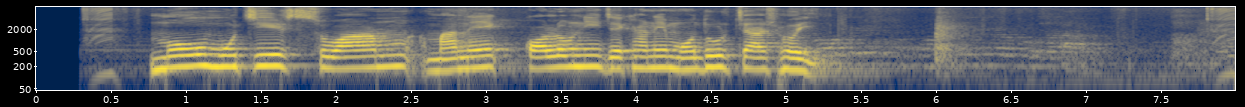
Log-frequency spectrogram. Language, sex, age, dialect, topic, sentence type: Bengali, male, 18-24, Rajbangshi, agriculture, statement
